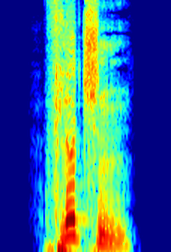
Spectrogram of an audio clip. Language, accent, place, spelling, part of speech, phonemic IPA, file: German, Germany, Berlin, flutschen, verb, /ˈflʊtʃən/, De-flutschen.ogg
- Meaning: to slip; to move smoothly (out of a grip or through something)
